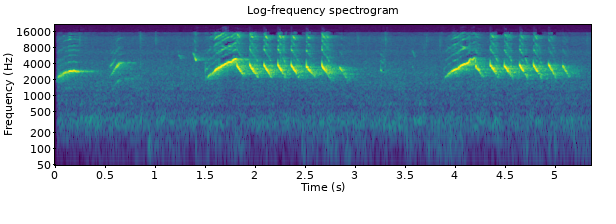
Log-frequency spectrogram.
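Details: Calandra lark singing: a short high whistle, then two bursts of fast, repeated chirping notes, each rising sharply before tumbling in quick bright pulses, separated by a brief pause, over a low steady background hum.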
